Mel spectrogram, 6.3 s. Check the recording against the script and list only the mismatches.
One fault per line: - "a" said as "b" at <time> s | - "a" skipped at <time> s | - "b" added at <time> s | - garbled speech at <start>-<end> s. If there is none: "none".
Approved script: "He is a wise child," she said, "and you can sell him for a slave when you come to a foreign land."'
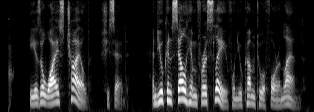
none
